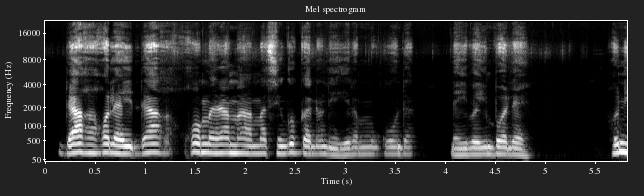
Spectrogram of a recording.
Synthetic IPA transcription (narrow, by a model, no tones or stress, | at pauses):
daxaxoladaxomeɾamamasiːŋɡokanonejiɾamumukuːnda | naiβaimbo̞le | xoni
